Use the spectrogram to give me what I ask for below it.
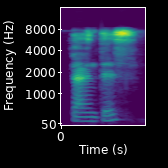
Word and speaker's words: parenthèses: Now we'll conjugate the verbs that are given in the brackets, parenthèses. Conjuguer les verbes entre parenthèses. As I've told you, this H is not pronounced, so we say parenthèses, not parenthèses.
